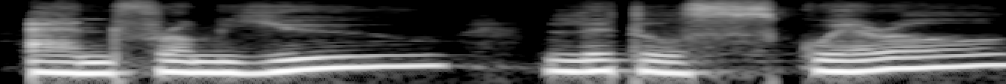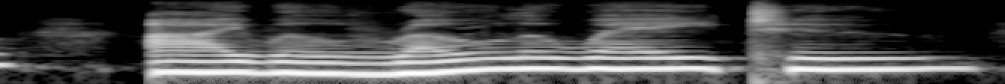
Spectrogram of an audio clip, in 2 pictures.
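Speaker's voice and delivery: a proud little bun chanting his rhyme, slowing at the end; Kolobok reciting his poem. Acted.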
